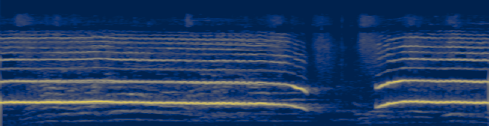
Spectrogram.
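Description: Conch shell (shankha) blown in long held notes: one steady note of about four seconds that scoops up at the start and sags away at the end, a brief break, then a second blast starting about five seconds in.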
